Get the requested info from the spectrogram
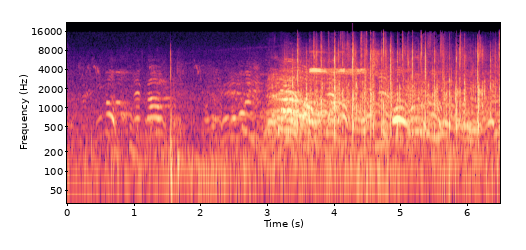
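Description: Sideline voices calling out, a single sharp thud of a football being struck about one and a half seconds in, then from about halfway a loud burst of cheering, shouting and clapping with a short high whistle: spectators and players celebrating a goal.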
